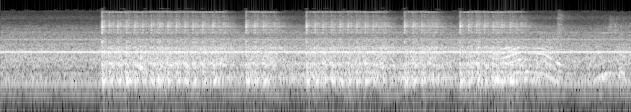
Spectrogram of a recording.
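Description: Rapid gunfire from a video game rattles through a television speaker.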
